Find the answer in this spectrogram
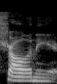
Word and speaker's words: Shalini: I can share Hi, Shalini. a little bit. Hi. Is it Shalini? Is that how you pronounce that? It's Shalini. It rhymes with colony.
